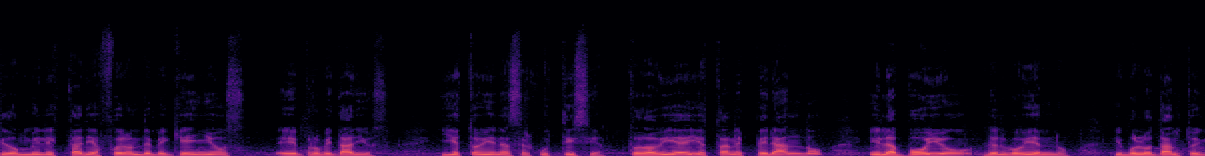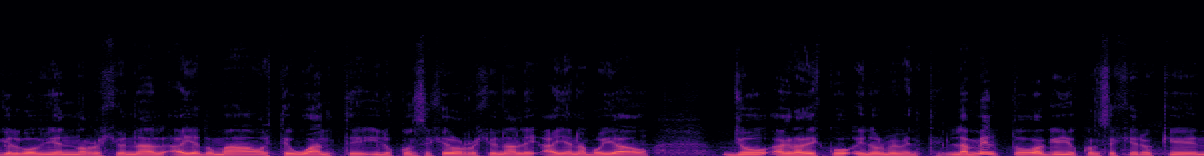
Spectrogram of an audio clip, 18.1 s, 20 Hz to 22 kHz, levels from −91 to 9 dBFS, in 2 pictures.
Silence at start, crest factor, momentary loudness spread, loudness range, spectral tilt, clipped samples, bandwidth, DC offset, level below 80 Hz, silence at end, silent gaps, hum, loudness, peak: 0 s; 18 dB; 9 LU; 3 LU; -8.5 dB/octave; under 0.1%; 13 kHz; under 0.1%; -76 dBFS; 0 s; none; none; -30 LUFS; -10 dBFS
